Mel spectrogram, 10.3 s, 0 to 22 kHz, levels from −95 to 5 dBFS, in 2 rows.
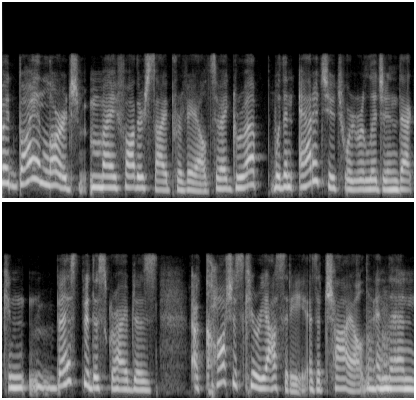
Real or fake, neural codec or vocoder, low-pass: fake; vocoder, 22.05 kHz, 80 mel bands, WaveNeXt; 7.2 kHz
